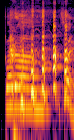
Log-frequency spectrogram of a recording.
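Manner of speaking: high laugh through the words; laughing nervously about dad. Real, not acted. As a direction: giggle out a forced it's fine. Dad almost died, laughing it off.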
